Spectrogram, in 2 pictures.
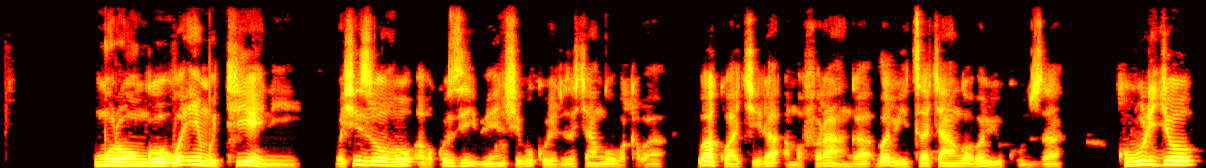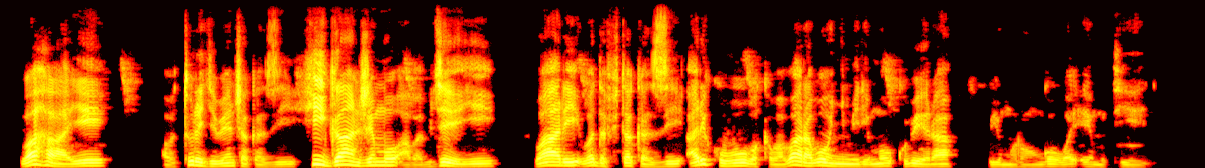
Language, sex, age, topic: Kinyarwanda, male, 18-24, finance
